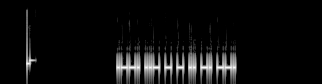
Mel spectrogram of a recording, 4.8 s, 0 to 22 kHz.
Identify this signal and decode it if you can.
Morse code, heard as a keyed tone, about 40 wpm, 700 Hz. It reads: PUTTING
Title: ING Suffix - Top 100 Words with Base Words 40wpm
